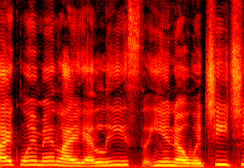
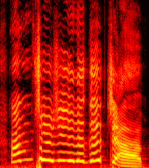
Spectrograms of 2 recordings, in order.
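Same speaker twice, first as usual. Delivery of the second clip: sarcastic; 13 semitones higher, 3 dB louder than usual. Real, not acted. Sarcastic praise of Judy Newmar.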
